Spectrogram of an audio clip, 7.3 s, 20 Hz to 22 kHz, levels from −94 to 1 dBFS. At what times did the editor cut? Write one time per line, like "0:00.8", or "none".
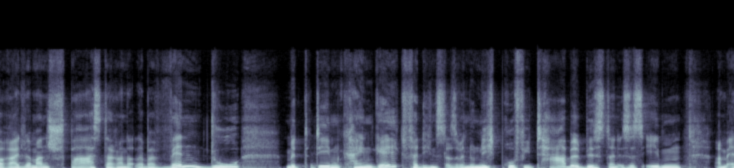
0:03.1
